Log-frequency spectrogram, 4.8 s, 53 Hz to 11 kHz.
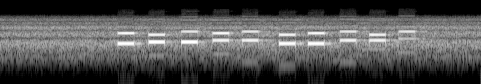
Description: DTMF, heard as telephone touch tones, dialled by hand, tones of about 160 ms, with phone line noise and room echo. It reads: 246891297#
